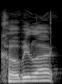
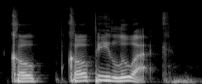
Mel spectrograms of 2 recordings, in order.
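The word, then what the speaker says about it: Kopi Luwak: What is it, Kobe Lack? Kobe Luwak. I'm going to act like I know how to spell that.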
